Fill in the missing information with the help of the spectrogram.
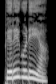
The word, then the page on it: ಪೆರೆಗೊಡೆಯ: peregoḍeya; kannada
